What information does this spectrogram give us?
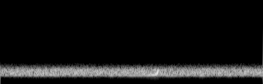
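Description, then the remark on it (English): Sonified gravitational waves from two black holes merging into one much more massive black hole, with the signal ramping up to about 100 times a second just before the merger: a steady, mid-pitched hissing drone that runs unchanged, broken once by a faint, quick upward chirp before cutting off abruptly. No voices. “And we can actually translate that into audio, and we can listen to the audio clip of what would happen if you were listening to gravitational waves.”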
